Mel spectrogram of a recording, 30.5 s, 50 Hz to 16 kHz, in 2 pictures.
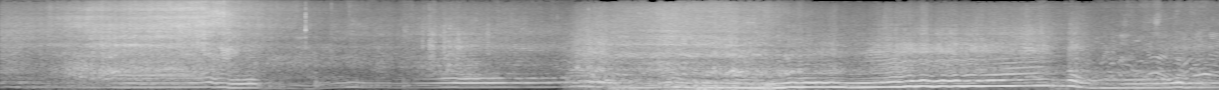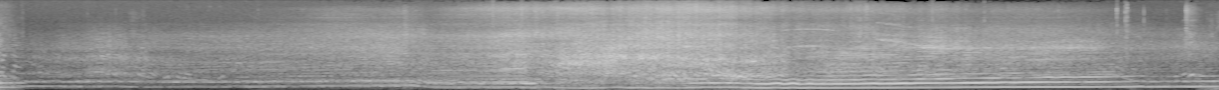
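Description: Peugeot 106 racing car's four-cylinder engine revving hard through hairpins, its pitch climbing under acceleration and falling back at lifts and gear changes. Several passes cut together, the loudest in the middle, ending abruptly about halfway, then a second long pass.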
